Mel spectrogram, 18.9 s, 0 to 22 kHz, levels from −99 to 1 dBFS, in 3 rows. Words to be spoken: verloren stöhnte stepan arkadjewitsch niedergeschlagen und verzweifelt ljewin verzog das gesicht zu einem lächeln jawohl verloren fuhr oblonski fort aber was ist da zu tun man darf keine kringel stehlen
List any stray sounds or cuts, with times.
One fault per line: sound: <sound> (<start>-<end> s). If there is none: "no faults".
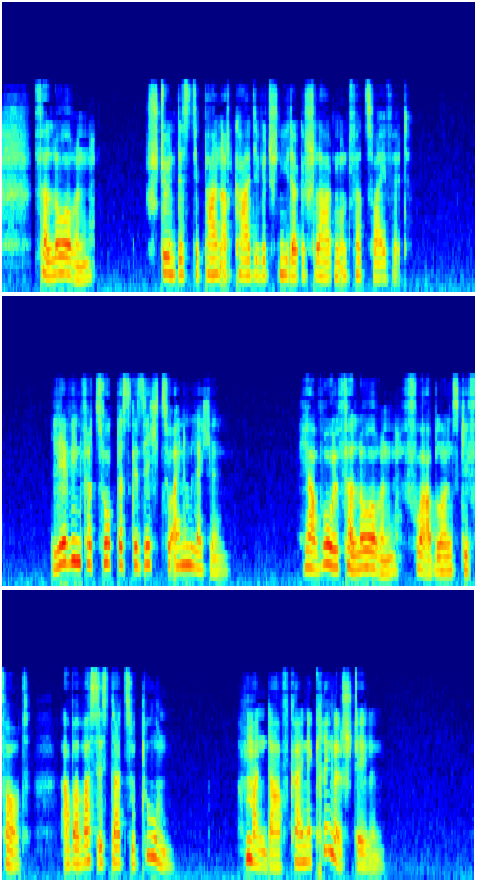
no faults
